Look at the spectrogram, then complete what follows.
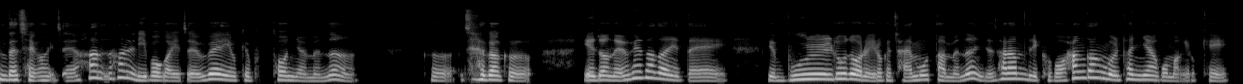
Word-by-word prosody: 근데 210 -1 +3
제가 190 -2 -2
이제 170 - -8
한 295 +11 +1 0.2
Han 315 -4 +1
river가 185 -3 0
이제 165 0 -3
왜 230 +6 +5
이렇게 195 -1 -3
붙었냐면은 180 -1 -4 0.7
그 180 -4 -7 0.2
제가 220 -2 +3
그 180 -5 -3 0.6
예전에 195 -1 +2
회사 300 +6 +1
다닐 215 -7 +2
때 165 0 -6 0.4
이렇게 180 -2 -3
물 240 +3 +4
조절을 245 -7 +5
이렇게 180 +2 -3
잘못하면 195 +4 -1
사람들이 255 -5 +2
"그거 180 -1 -3
한강물 285 -4 +2
탔냐?"고 215 -6 0
막 160 -2 -6
이렇게 170 -1 -8
200 Hz, 335 characters per minute, -23 LUFS, 180-235 Hz, 0.7 s, 왜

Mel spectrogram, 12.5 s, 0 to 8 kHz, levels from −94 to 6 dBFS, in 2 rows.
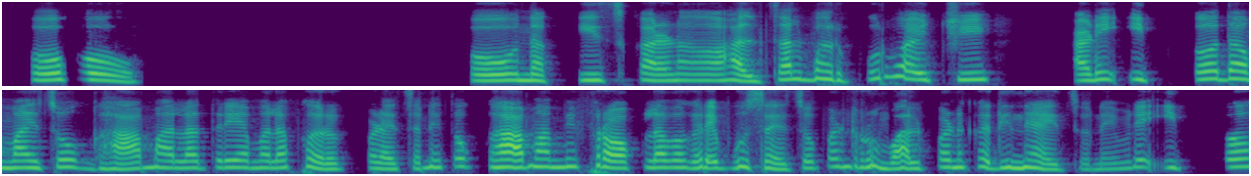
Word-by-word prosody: हो, 230 +1 +4
हो. 200 -8 +1 1.7
हो, 210 +2 +4
नक्कीच. 220 +1 -2
कारण 215 -2 +1
हालचाल 215 +1 +1
भरपूर 265 +2 -2
व्हायची 245 -6 0 0.5
आणि 230 +4 +2
इतकं 255 +2 -1
दमायचो 255 -1 +2
घाम 205 +2 0
आला 235 -1 +1
तरी 250 0 0
आम्हाला 240 -1 -1
फरक 205 -8 0
पडायचा 210 -1 -3
नाही. 260 +2 -2
तो 285 - -2
घाम 260 +1 +8
आम्ही 270 0 +2
फ्रॉकला 240 0 +3
वगैरे 245 -1 +1
पुसायचो 225 -5 -1
पण 275 0 -3
रुमाल 235 -5 +1
पण 255 -1 0
कधी 245 -3 0
न्यायचो 190 -7 0
नाही 190 +2 -10
म्हणजे 255 +4 -4
इतकं 265 +3 -2
235 Hz, 155 wpm, -23 LUFS, 215-255 Hz, 1.7 s, घाम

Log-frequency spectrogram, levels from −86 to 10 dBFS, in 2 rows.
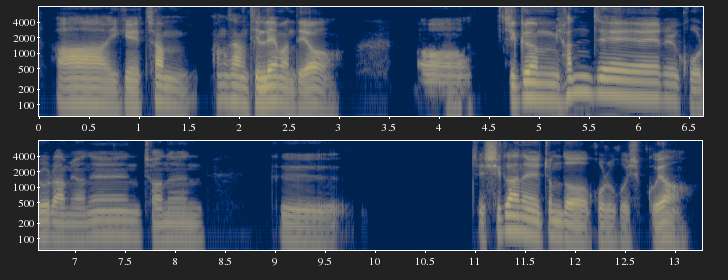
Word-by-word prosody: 아 105 -1 +4
이게 100 +1 0
참 105 -2 -1 0.2
항상 120 -3 -1
딜레마인데요. 105 -5 +3 0.8
어 90 -2 -2 0.3
지금 130 +1 +3
현재를 150 -4 +1
고르라면은 110 +2 -5
저는 95 0 -8 0.7
그 90 -4 -9 1.3
제 - - -8
시간을 135 -7 +4
좀 110 0 -5
더 95 -3 +1
고르고 90 -1 -9
싶고요. - - -2
105 Hz, 170 characters per minute, -24 LUFS, 95-120 Hz, 1.3 s, 아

